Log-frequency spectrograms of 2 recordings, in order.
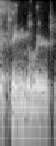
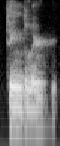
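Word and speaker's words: Þingvellir: The other day, Pingavallen, is that how do you pronounce it? – I'll try my best. So most people say Tingvellir, like Tingvellir.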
